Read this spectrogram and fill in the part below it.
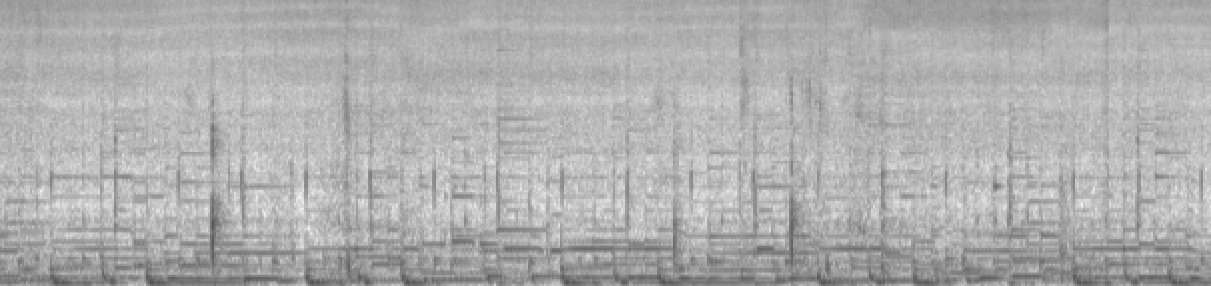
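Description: Carrots frying in a pan, a soft continuous sizzle with faint stirring scrapes, quiet and without talk.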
